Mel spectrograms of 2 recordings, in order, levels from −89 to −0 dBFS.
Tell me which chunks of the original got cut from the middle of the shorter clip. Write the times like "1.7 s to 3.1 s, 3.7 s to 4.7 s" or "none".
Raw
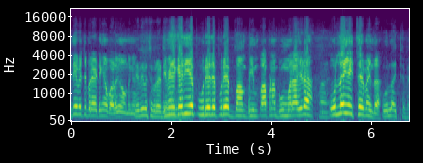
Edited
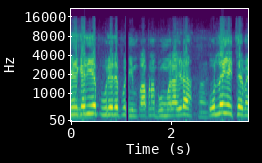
3.0 s to 3.5 s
